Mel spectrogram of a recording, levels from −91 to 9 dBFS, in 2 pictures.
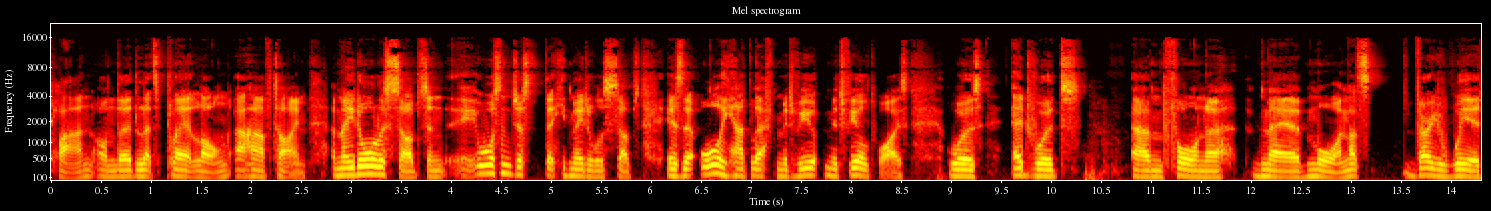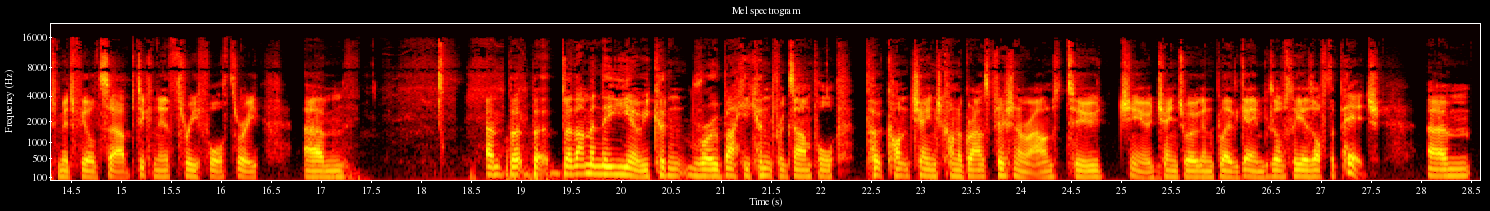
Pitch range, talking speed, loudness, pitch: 115-140 Hz, 190 wpm, -19 LUFS, 125 Hz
